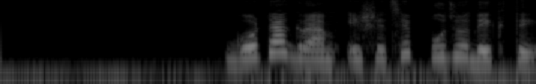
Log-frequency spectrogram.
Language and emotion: Bengali, neutral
